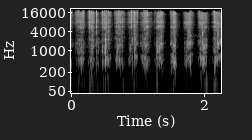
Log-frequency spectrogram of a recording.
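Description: An herb grinder grinding in quick, steady rhythmic bursts, about four per second, each a gritty rasping crunch at moderate volume, with no voices.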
